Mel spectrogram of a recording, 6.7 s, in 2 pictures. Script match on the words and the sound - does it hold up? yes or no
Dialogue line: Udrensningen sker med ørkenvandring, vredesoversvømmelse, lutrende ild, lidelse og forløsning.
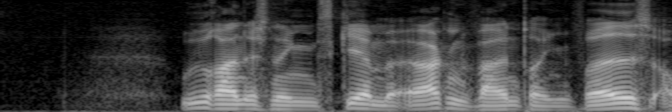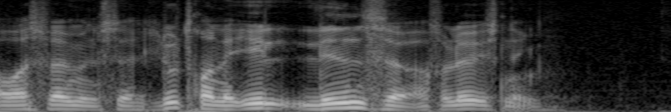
yes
